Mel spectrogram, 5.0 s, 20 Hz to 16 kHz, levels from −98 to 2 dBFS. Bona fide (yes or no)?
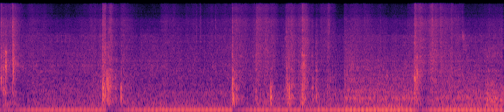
no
